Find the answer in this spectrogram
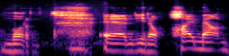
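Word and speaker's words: Mörön: You go in the north, they've got a place called Little Switzerland, called Murren, which is spelled moron, but call it Murren.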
